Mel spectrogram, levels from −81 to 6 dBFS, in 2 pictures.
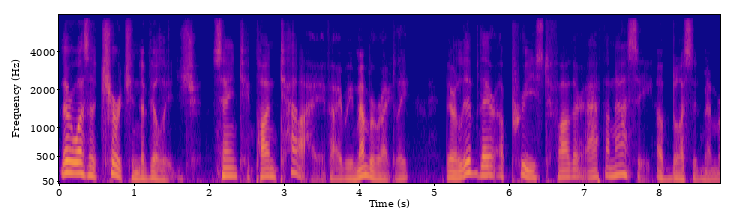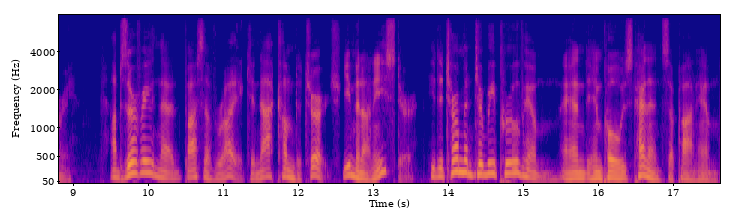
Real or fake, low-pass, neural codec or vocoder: fake; 7.2 kHz; codec, 16 kHz, 0.8 kbps, ZipCodec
